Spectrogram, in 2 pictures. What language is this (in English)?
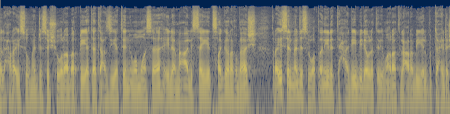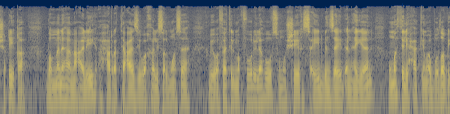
Arabic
